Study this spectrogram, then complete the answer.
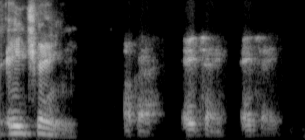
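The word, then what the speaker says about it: Achane: oh I said a chain I think actually pronounced a chain a chain like a chain pronounce a chain yes okay okay when he came out of college they pronoun everyone was pronouncing aan and so was I but when he's he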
